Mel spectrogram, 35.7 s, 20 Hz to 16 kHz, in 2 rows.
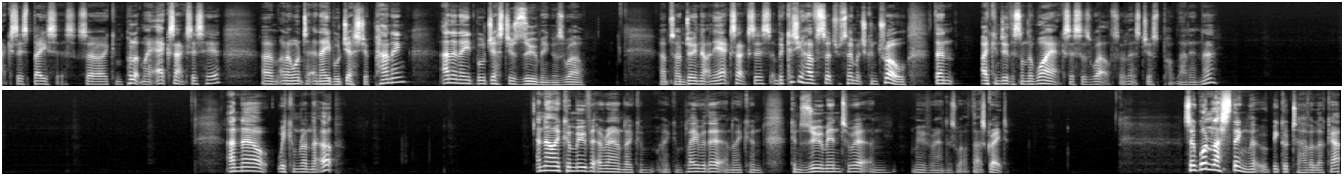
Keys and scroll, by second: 0.2-1.4 typing, 4.8-6.0 typing, 11.9-12.7 typing, 13.8-14.7 typing, 18.2-19.3 typing, 19.5 super+s, 19.7 super+r, 20.3 super+Return.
